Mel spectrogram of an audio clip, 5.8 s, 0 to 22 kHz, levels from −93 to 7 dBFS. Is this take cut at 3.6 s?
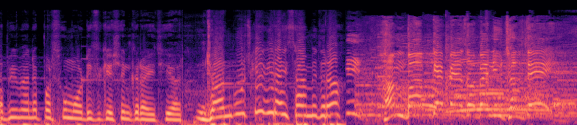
yes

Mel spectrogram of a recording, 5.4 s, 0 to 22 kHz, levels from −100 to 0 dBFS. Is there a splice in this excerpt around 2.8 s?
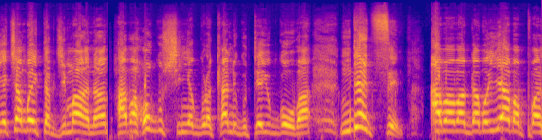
no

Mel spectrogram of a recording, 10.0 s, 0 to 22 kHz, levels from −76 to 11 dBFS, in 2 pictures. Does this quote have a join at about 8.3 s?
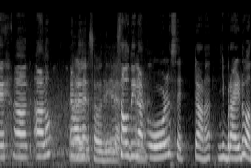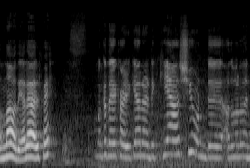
no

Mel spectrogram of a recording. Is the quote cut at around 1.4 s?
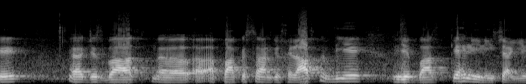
no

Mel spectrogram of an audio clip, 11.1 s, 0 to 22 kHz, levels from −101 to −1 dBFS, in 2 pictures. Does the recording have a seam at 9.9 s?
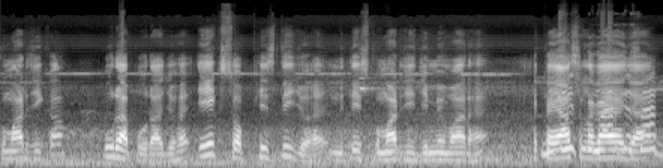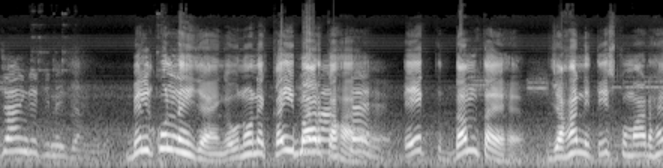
yes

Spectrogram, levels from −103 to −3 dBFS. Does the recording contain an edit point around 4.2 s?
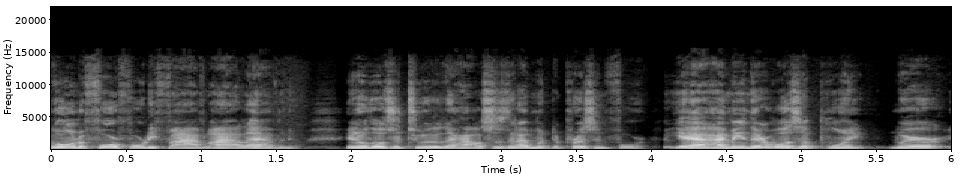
yes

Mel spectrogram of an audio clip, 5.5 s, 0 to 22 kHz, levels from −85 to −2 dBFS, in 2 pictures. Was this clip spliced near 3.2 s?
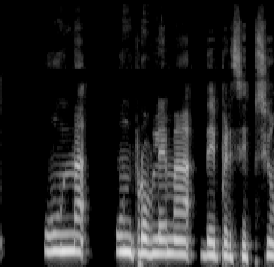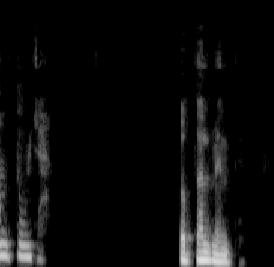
no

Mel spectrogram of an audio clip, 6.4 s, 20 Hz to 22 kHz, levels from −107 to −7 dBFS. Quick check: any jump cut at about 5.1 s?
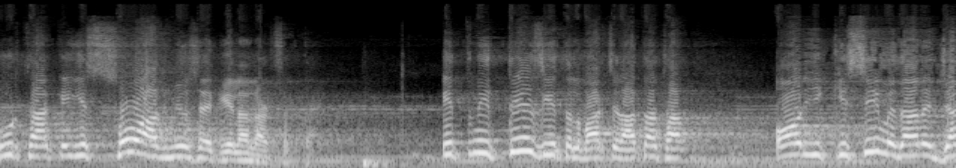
no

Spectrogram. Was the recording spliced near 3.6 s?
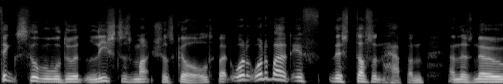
no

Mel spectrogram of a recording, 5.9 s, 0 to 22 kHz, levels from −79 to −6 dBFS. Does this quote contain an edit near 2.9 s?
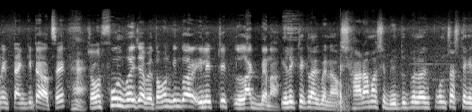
yes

